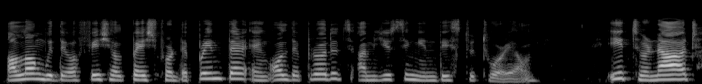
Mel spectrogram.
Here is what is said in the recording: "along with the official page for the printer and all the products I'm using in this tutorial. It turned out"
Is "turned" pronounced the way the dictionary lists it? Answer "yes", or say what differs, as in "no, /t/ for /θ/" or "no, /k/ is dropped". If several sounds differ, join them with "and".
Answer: no, /d/ is dropped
